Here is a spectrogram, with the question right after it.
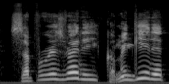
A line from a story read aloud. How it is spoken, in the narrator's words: Rosita came to the door of the main house and hollered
